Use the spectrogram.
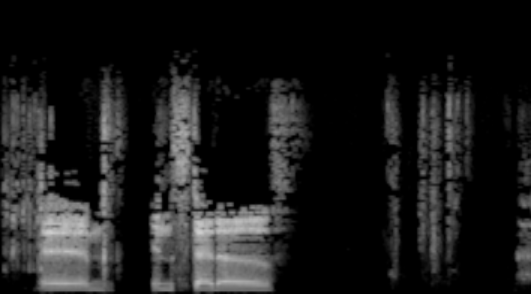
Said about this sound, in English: Sorry, I'm just typing directly into the chat.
